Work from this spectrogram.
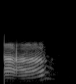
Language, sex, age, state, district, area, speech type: Maithili, male, 45-60, Bihar, Supaul, rural, conversation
